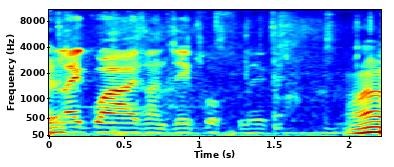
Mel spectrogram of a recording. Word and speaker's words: Jei4Flix: Jei4Flix. Everywhere. Spell it, 'cause JEI, the number 4, Flix, FLIX.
